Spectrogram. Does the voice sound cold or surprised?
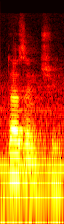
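cold. It sounds flat and cold. It shows no interest. The speaker calls it wrong. "don't say like, ... it's so cold"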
